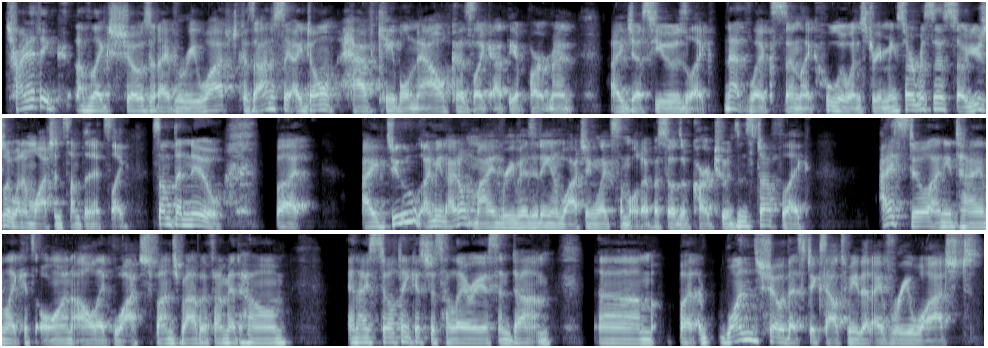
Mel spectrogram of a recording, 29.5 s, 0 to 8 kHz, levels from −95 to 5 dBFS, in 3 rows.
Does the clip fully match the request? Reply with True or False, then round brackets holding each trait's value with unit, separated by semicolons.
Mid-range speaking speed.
True (195 wpm)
